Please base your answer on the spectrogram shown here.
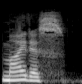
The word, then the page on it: midas: American English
